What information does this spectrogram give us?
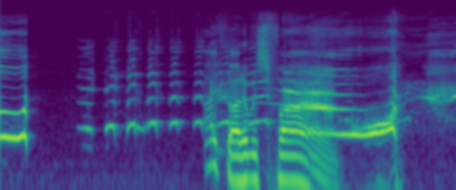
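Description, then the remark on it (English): A woman's voice imitates a cat in heat, starting with a quick string of short, chirpy pulses, then breaking into loud, drawn-out yowls that waver in pitch before trailing off. “Okay, so a real cat that's in heat wouldn't sound like that, though. That's the least sexy noise I've ever heard a woman make.”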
